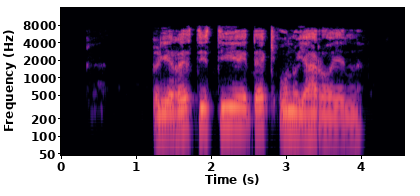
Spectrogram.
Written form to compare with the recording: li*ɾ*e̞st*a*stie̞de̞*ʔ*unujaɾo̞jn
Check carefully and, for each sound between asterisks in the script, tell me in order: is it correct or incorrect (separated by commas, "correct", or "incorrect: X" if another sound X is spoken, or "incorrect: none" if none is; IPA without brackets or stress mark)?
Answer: correct, incorrect: i, incorrect: k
